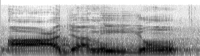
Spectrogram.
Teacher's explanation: تسہیل کے معنی ہے نرمی کرنا، یعنی 2 بار حمزہ لکھا گیا، حمزہ زبر آ، حمزہ عین زبر آ، پہلا کلمہ جو جہاں تسہیل لکھا ہے تو وہاں آپ نے دوسرا جو حمزہ ہے اس کو اس طرح نرمی سے ادا کرنا ہے کہ وہ ایسے محسوس ہوگا جیسے آپ نے ایک ہی پڑھا ہے، تو وہاں آپ نے اس کو نرمی سے پڑھنا ہے۔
